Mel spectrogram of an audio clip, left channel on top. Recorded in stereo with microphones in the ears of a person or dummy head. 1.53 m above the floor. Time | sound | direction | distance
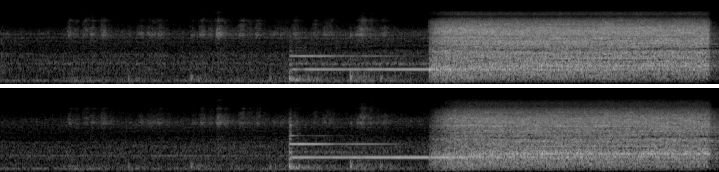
0.6 | writing | 35° left (ahead or behind) | 3 m
2.9 | a guitar | 65° right (ahead or behind) | 1.6 m
4.3 | a hair dryer | 50° left (ahead or behind) | 0.8 m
